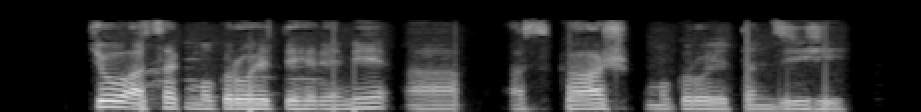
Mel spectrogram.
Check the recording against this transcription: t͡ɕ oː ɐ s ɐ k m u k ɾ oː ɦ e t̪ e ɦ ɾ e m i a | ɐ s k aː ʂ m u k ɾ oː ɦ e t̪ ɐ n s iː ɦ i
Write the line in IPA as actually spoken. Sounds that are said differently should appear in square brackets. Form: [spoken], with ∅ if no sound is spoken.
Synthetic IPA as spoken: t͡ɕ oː ɐ s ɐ k m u k ɾ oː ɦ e t̪ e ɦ ɾ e m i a | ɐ s k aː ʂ m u k ɾ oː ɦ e t̪ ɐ n [z] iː ɦ i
